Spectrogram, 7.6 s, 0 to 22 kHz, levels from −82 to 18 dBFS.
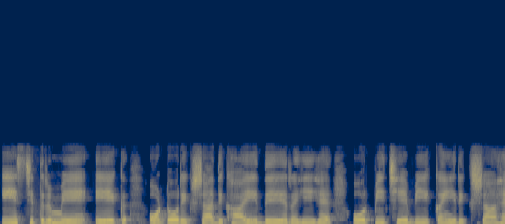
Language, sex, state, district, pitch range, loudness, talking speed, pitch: Hindi, female, Uttar Pradesh, Saharanpur, 215-245 Hz, -14 LUFS, 125 wpm, 230 Hz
